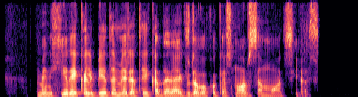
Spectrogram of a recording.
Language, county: Lithuanian, Tauragė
